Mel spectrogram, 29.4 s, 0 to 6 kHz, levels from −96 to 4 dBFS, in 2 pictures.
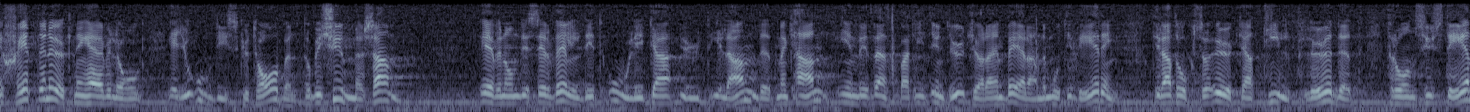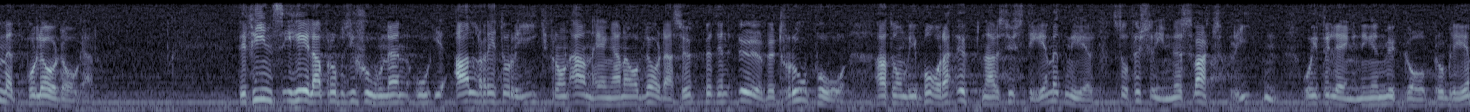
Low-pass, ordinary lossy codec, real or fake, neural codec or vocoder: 5.4 kHz; none; fake; codec, 16 kHz, 16 kbps, FreqCodec, larger model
